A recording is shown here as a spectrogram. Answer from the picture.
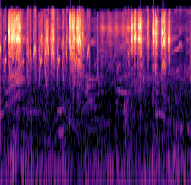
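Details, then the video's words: Javan cochoa lure call meant to get birds singing: short bursts of piercing high 'cuit cuit' chirps, spaced irregularly about once a second, with quiet gaps between. "CUIT...CUIT...CUIT PANGGILAN SOGON AGAR BUNYI"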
